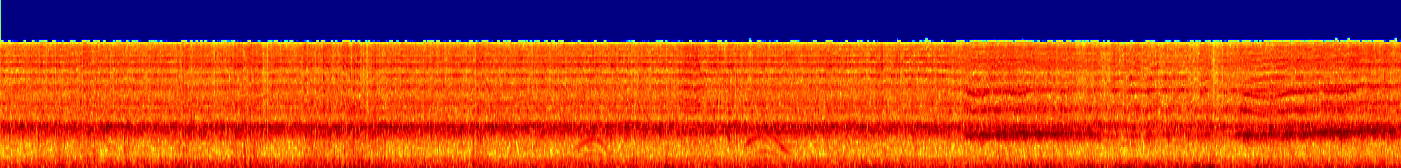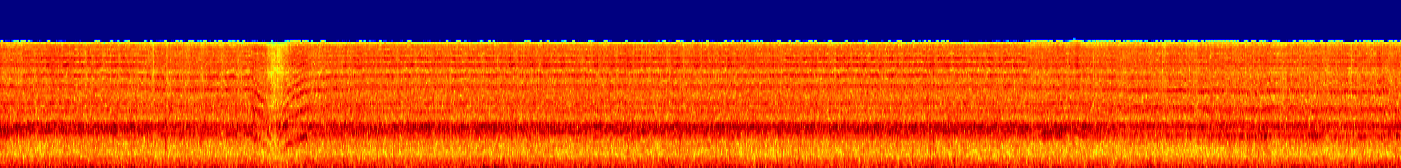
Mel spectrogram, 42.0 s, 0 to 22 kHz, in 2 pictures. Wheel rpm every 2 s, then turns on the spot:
230, 230, 230, 230, 230, 230, 230, 210, 210, 210, 230, 230, 180, 230, 230, 230, 230, 230, 230, 210, 210.
none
